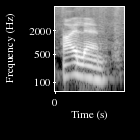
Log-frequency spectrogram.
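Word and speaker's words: island: यदि आई के बाद एस हो तो वहां पे एस हमारा साइलेंट होगा। आई के बाद एस आ गया तो उसे क्या पढ़ेंगे हम? आइलैंड। ठीक है? यहां पे एस साइलेंट है।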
